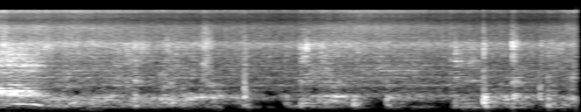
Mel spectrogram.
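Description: Wet onion-tomato masala sizzling and bubbling in an aluminium pot over a hot wood fire, while a metal slotted spoon stirs it with irregular light scrapes against the pot.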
